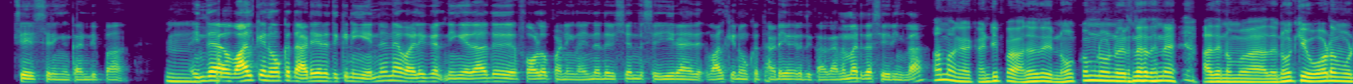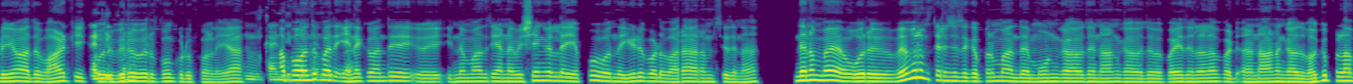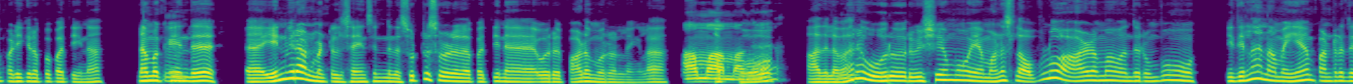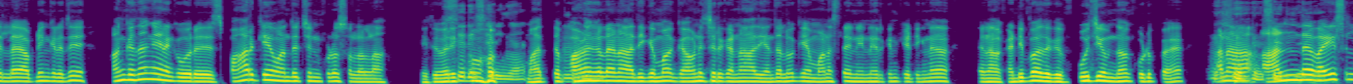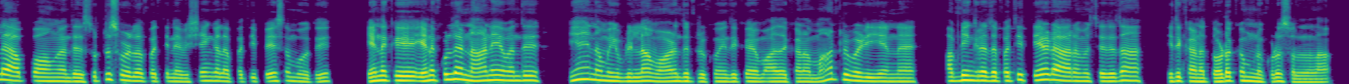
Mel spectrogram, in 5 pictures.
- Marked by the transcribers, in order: other background noise; in English: "ஃபாலோ"; "விஷயங்கள்" said as "விஷயந்த"; chuckle; tapping; other street noise; in English: "என்விரான்மென்டல் சயன்ஸ்ன்னு"; in English: "ஸ்பார்க்கே"; other noise; chuckle; laughing while speaking: "சரி, சரிங்க"
- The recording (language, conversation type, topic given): Tamil, podcast, உங்களுக்கு வாழ்க்கையின் நோக்கம் என்ன என்று சொல்ல முடியுமா?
